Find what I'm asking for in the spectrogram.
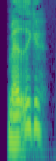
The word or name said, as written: maddike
